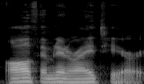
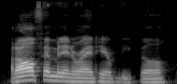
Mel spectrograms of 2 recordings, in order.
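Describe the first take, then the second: First: Said in the usual way. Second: Loud, fast playful claim; playful boast. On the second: Real, not acted. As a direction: tease the listeners. Joking about her deep voice.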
